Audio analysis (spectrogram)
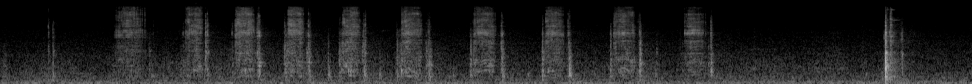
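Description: A hand ratchet clicks in quick repeated bursts while snugging bolts on Wildcat XX A-arm skids, a run of about a dozen rhythmic ratcheting strokes, close and fairly quiet, then a pause and a couple of sharper clanks.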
